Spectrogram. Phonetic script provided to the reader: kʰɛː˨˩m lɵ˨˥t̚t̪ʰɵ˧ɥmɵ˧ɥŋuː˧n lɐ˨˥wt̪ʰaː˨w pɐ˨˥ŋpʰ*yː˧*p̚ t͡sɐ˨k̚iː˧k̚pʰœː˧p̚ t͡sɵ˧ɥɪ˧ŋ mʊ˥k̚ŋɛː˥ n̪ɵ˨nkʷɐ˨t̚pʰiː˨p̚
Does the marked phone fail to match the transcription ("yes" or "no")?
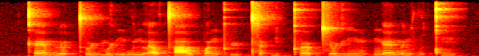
yes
